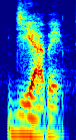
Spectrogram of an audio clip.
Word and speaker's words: Yahvé: Ciertamente, las especulaciones y los estudios más recientes determinan que la pronunciación más próxima, más probable, sea Yahvé.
